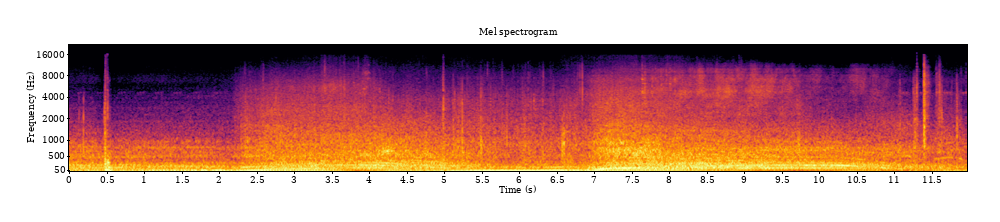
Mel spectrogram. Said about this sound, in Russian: Машина с бандитами уезжает.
